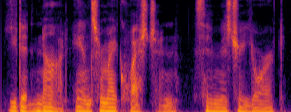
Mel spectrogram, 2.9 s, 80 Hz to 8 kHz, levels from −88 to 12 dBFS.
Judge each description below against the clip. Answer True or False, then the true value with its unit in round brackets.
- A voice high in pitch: False (95 Hz)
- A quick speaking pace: False (185 wpm)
